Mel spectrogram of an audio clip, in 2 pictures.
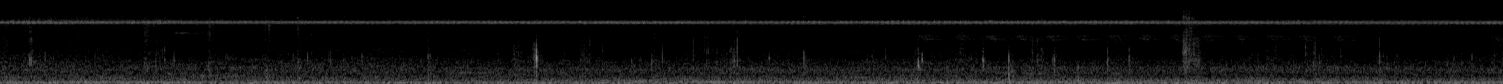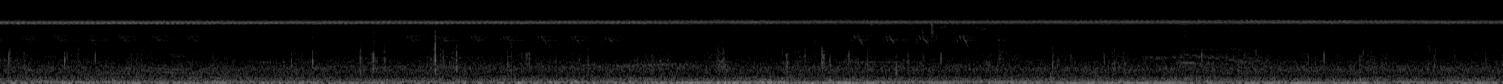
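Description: A steady high-pitched insect drone, with a second insect call pulsing on and off now and then, over a walker's footsteps on a park trail.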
